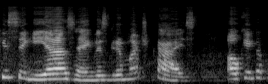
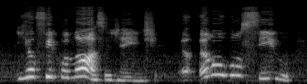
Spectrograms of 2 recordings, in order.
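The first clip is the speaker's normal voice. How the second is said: ordinary talk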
